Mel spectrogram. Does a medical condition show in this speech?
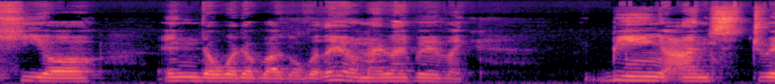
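Yes: cerebral palsy, quadriplegic; lifelong, ankle-foot orthoses.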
